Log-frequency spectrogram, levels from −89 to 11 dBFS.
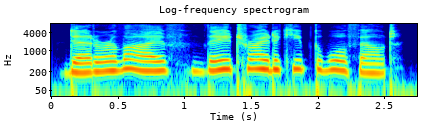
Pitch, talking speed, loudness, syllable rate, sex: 225 Hz, 220 wpm, -15 LUFS, 4.9 syllables/s, female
